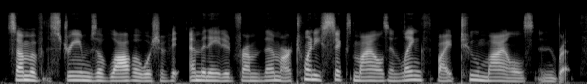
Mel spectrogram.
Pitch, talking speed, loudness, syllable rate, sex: 175 Hz, 225 wpm, -20 LUFS, 5.4 syllables/s, female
